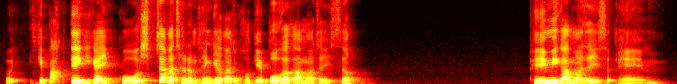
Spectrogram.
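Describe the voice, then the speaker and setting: Man, chapel Bible teacher, lively questions, reads verses, acts out scenes. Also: medium pitch, brisk. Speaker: teacher leading a youth chapel. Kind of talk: Bible teaching to young people.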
